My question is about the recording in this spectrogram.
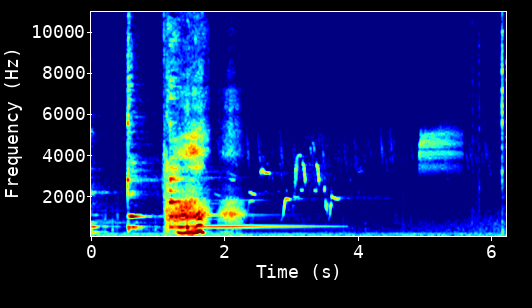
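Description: Background score with a few held, chime-like tones. A short voiced sound, like a sigh or exclamation, comes about a second in, and a few short chirping glides follow.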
